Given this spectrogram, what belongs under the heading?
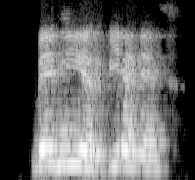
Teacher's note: la pronunciación de la oclusiva bilabial sonora B como fricativo labiodental V, sobre todo cuando se escribe con V, parecida a la V francesa.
